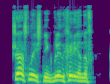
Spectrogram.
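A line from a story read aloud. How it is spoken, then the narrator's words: Scoffing grunt. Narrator (Russian): хмыкнул тренер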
